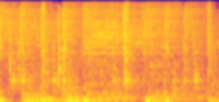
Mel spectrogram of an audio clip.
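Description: Salawaki, a sea urchin, is sautéed with egg, onion and tomato in a pan, giving a close, steady sizzle with bursts of stirring and scraping and no voices.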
